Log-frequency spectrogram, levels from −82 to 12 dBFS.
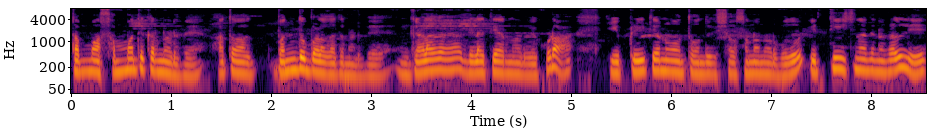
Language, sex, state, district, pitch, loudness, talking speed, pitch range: Kannada, male, Karnataka, Shimoga, 145 Hz, -19 LUFS, 120 wpm, 135-160 Hz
